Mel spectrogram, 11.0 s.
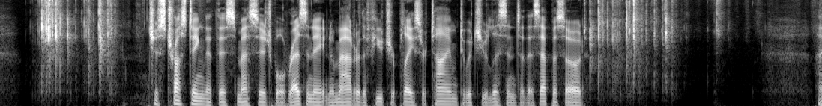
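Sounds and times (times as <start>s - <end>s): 
tarot cards being shuffled: 0.4s - 1.6s, 7.8s - 9.8s
speech: 2.0s - 8.0s.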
